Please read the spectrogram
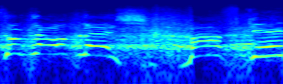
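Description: A man's excited shouting, a wrestling commentator calling the action, over a cheering arena crowd.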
